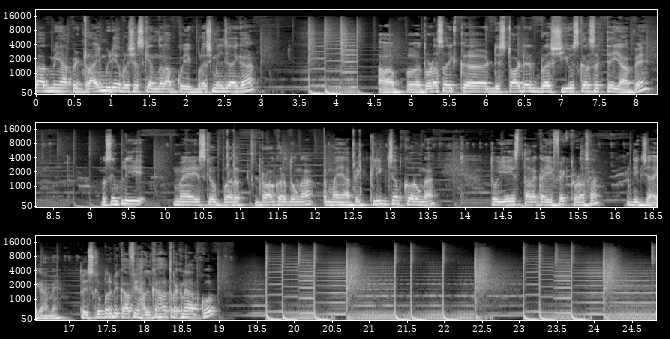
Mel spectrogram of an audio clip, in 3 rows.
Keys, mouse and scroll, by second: 0.2 click, 5.1 click, 9.9 click, 13.9 ctrl+z, 14.1 right click, 14.8 click, 21.4 scroll down 1, 21.5 scroll up 1, 21.8 click, 24.0 click, 24.2 alt+scroll down 1, 24.3 alt+scroll up 1, 24.4 click.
